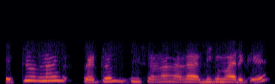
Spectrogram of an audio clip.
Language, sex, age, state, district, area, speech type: Tamil, female, 18-30, Tamil Nadu, Mayiladuthurai, urban, conversation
